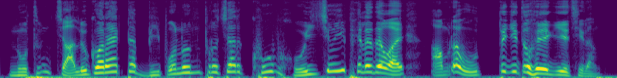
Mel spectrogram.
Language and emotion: Bengali, happy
